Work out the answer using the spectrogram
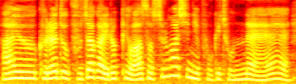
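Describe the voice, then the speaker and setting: A woman voicing a friendly older mother who runs a pub and chats warmly with customers. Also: mid-range voice, normal speed, natural voice. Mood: cheerful. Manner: friendly, hospitable chatter.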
